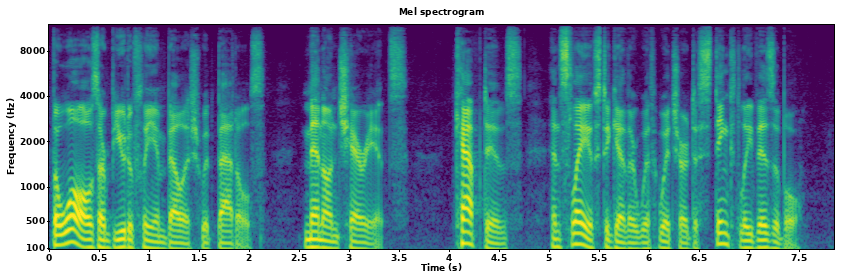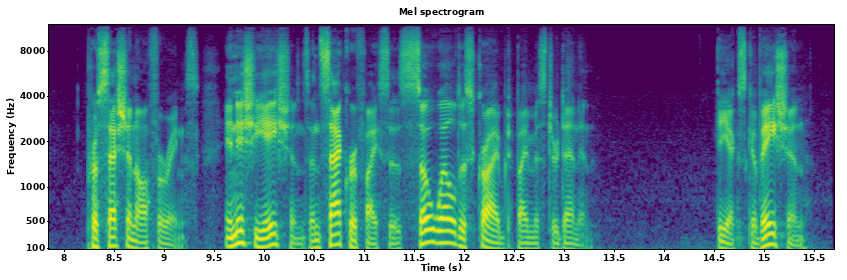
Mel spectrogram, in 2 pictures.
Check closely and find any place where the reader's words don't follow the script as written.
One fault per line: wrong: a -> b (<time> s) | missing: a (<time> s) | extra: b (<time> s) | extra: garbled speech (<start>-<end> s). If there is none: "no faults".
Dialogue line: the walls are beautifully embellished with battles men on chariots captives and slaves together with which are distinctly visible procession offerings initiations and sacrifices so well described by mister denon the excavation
no faults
